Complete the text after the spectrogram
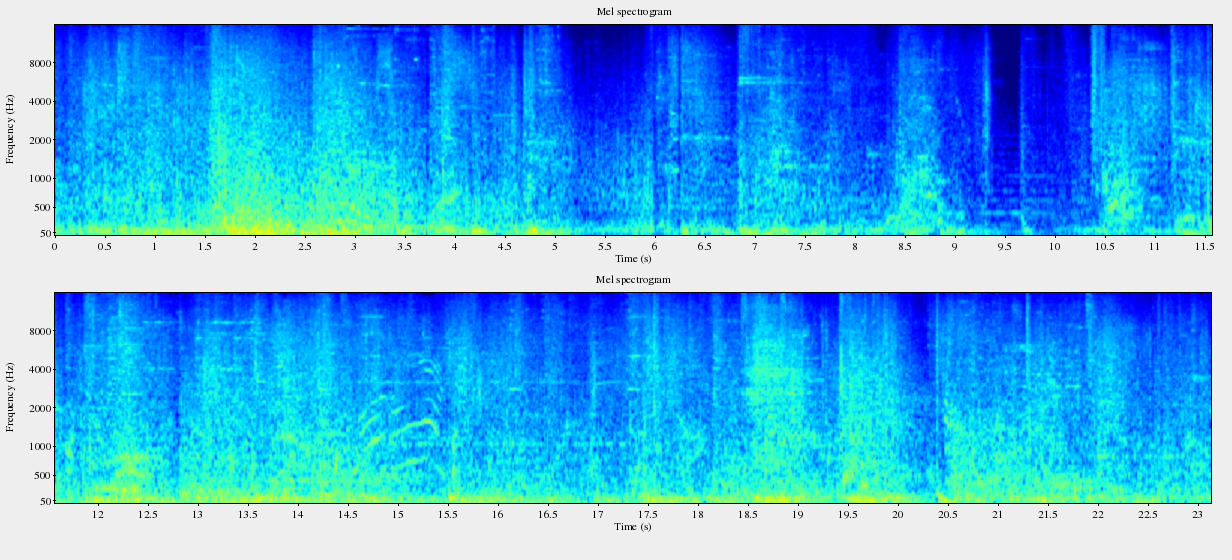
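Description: Game spell effects whoosh and crackle during fights.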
